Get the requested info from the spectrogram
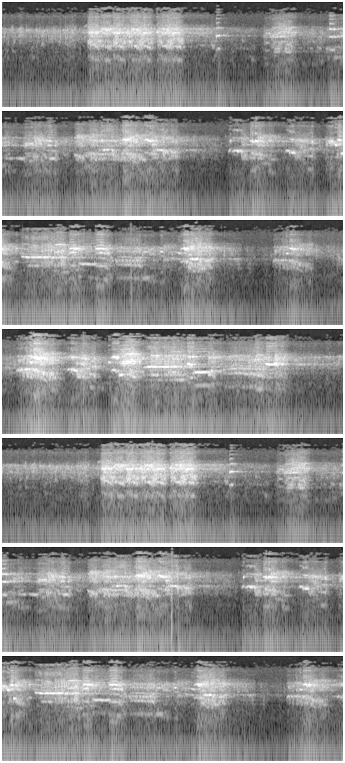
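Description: Birds chirping and twittering in bursts of one to three seconds, with short quieter pauses between.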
